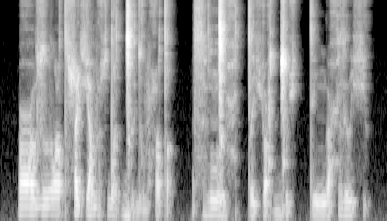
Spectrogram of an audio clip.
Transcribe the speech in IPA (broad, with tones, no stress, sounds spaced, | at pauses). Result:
ʕ o˧ z lː ɯ˧ tˤ ɬ i˦˨ ç a˦ v i̤˧ ç dˤ e˧ ɡ͡ǀ ɯ˨ d o˨ v ħ ɯ˧ tˤ | s a̤˧ ŋ͡ǀ a̤˨ ħ tː ʌ˨ ç o˨ ħ ɡ͡ǀ o˦ ç tː i˨ ŋ ɯ˨˦ ħ z ɯ˦ ç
